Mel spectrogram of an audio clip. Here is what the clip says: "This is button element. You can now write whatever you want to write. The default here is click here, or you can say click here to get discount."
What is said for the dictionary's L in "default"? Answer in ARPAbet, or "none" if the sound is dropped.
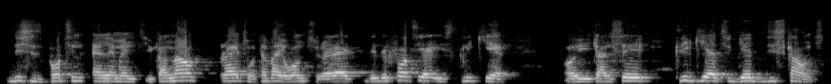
none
